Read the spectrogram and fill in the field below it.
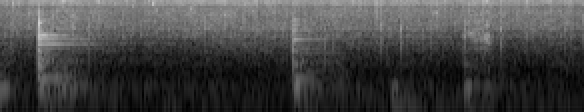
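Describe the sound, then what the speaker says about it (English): Onions sauté in a pan for smothered pork chops, a steady moderate sizzle with a few sharp scrapes or clinks of a utensil stirring, no voices. "I'm going to saute these for just another minute or so more"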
